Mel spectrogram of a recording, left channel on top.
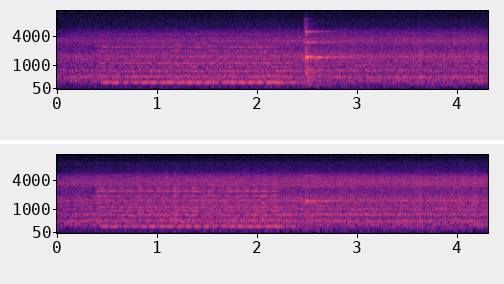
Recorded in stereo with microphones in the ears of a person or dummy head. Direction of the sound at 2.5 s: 55° left (ahead or behind).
